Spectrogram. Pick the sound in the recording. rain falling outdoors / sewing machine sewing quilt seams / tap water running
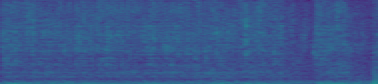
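tap water running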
